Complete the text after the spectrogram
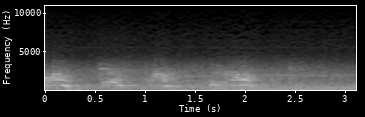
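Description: Several men shout with alarm.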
